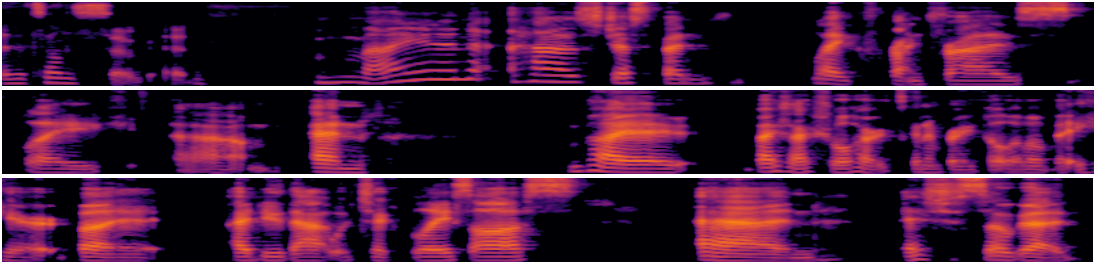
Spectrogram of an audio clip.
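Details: Adult speaker; typical speech.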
